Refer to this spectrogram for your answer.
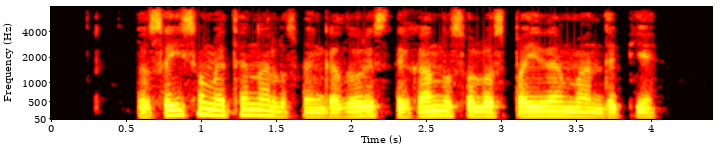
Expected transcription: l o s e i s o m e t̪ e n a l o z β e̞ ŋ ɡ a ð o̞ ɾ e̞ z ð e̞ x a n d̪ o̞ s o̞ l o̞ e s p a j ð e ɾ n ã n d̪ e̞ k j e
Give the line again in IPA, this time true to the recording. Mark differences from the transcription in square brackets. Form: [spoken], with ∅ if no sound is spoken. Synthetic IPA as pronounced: l o s e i s o m e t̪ e n a l o z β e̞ ŋ ɡ a ð o̞ ɾ e̞ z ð e̞ x a n d̪ o̞ s o̞ l o̞ e s p a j ð e ɾ [m] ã n d̪ e̞ [p] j e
